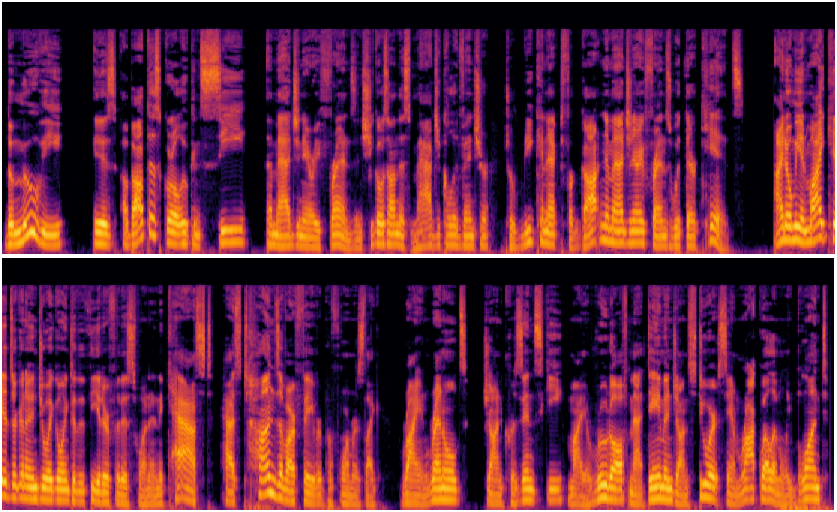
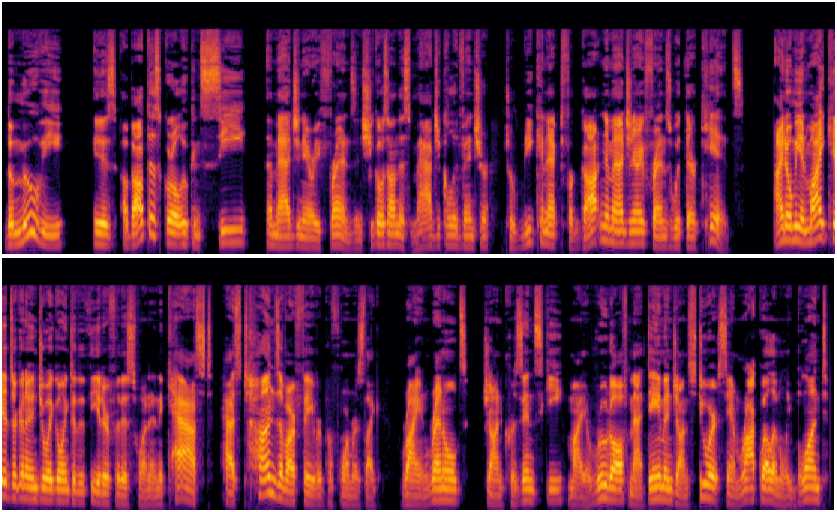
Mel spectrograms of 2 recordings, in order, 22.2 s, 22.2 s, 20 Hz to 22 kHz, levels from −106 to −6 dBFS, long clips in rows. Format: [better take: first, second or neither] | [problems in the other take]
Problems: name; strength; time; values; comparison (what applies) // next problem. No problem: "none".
first | thin; somewhat; fading below 500 Hz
